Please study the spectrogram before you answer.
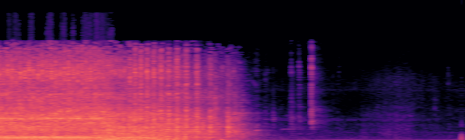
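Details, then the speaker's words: Log splitter small engine after carburetor cleaning, fouled gas still in tank topped with fresh: pops along at an even fast beat a couple of seconds, dies away, brief burst returns at end. "it runs anyway so I probably should have taken all of the bad gas out of the tank"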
